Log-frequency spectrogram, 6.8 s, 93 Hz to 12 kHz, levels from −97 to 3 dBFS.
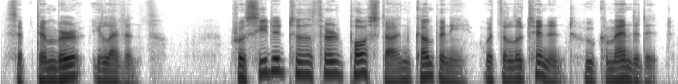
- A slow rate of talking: Yes, slow, 125 wpm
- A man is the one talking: Yes, male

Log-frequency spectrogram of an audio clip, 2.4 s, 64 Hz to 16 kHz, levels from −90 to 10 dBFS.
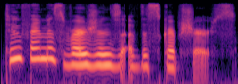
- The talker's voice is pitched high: Yes, very high, 255 Hz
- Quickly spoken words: No, average, 150 wpm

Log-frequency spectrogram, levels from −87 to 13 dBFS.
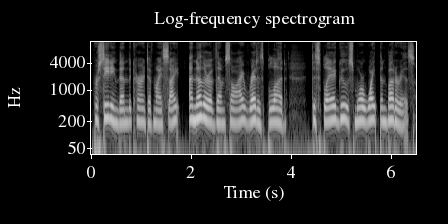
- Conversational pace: No, fast, 210 wpm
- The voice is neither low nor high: No, high, 200 Hz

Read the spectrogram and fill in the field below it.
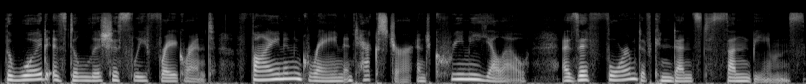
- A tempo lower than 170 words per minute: Yes, average, 140 wpm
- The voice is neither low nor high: Yes, medium, 180 Hz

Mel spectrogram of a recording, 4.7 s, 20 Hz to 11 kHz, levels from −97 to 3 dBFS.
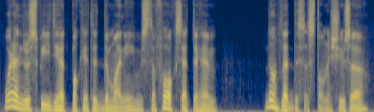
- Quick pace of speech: Yes, fast, 230 wpm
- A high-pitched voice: No, low, 105 Hz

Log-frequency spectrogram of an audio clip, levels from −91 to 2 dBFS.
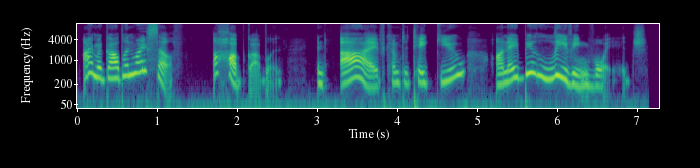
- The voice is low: No, very high, 280 Hz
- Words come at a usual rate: No, slow, 115 wpm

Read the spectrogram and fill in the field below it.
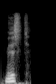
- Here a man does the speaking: Yes, male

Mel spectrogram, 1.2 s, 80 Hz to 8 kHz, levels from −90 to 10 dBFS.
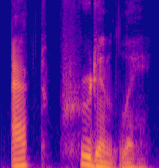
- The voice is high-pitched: No, low, 100 Hz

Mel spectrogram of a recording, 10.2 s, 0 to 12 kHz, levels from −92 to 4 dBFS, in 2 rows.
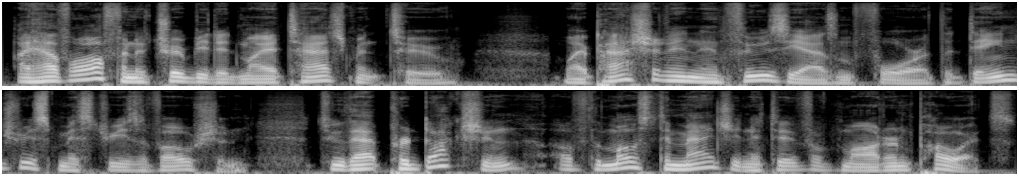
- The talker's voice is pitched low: Yes, low, 115 Hz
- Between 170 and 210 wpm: No, average, 155 wpm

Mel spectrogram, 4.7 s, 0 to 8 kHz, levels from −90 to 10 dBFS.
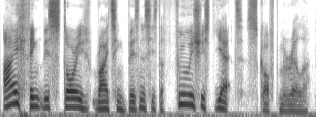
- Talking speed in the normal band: Yes, average, 150 wpm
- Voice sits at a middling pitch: Yes, medium, 155 Hz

